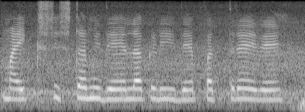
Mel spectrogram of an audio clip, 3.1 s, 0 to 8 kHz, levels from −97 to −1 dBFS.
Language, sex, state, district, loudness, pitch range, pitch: Kannada, female, Karnataka, Bidar, -16 LUFS, 235-250 Hz, 240 Hz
